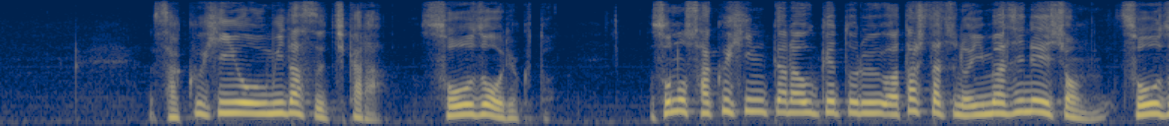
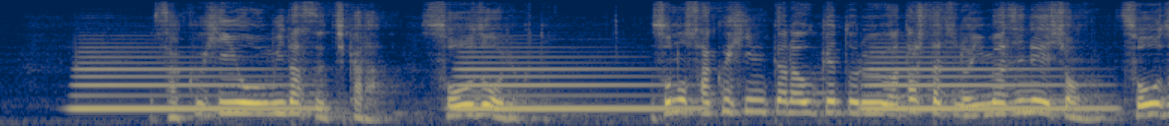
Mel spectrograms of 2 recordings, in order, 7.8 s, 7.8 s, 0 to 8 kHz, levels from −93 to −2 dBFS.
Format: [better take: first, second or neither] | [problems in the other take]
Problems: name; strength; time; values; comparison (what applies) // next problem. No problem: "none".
first | background sound (Wind instrument, woodwind instrument); 5 dB below the speech // room echo; dies away in 1.2 s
